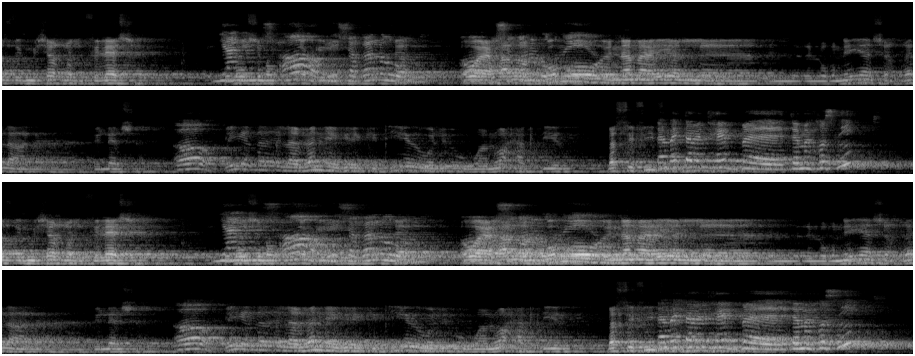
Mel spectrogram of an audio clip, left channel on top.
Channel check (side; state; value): left; quieter; 4.9 dB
